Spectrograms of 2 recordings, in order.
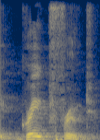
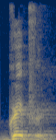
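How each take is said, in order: First: "grapefruit" as two equally weighted beats, GRAPE FRUIT; equal stress. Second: "grapefruit" as GRAPE-fruit, high then falling; wrong uneven stress. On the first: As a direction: give GRAPE and FRUIT the same full weight. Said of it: "You say grapefruit". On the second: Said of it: "And you don't say". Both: Shown as a demonstration.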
